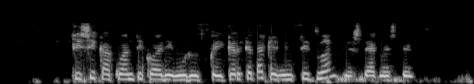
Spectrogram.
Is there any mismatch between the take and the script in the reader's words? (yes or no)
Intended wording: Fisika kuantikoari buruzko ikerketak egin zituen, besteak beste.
no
